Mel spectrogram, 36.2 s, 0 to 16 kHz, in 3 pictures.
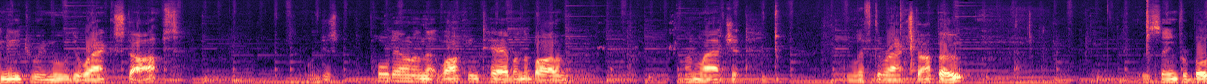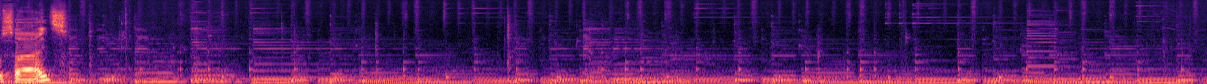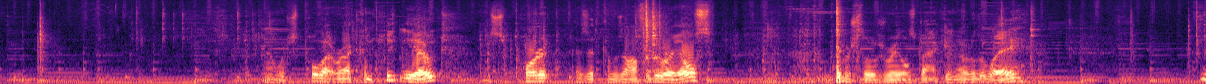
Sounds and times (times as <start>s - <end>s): Speech: 0.0s - 1.8s, 3.0s - 5.7s, 6.8s - 7.5s, 8.5s - 9.6s, 11.4s - 12.8s, 26.8s - 31.3s, 32.4s - 34.5s
Music: 0.0s - 36.2s.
